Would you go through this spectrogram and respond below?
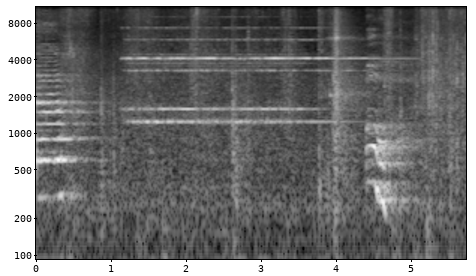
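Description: A telephone bell rings in repeated bursts in a shop, ringing fairly close with a steady tonal chime against background room noise.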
